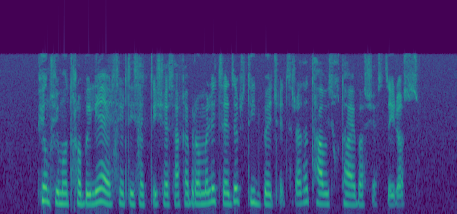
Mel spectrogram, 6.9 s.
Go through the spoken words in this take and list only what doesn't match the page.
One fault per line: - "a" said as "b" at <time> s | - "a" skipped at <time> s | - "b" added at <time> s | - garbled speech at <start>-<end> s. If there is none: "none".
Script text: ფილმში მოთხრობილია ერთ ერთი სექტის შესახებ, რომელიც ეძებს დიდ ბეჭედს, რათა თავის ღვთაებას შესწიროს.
none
